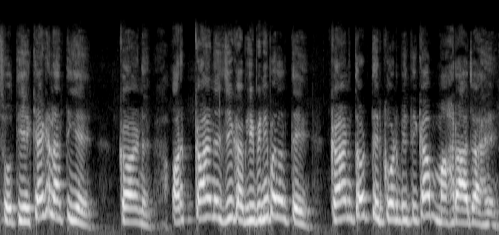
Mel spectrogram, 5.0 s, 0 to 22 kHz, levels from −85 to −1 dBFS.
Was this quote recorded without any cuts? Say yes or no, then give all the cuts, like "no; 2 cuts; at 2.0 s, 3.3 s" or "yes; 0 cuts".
yes; 0 cuts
